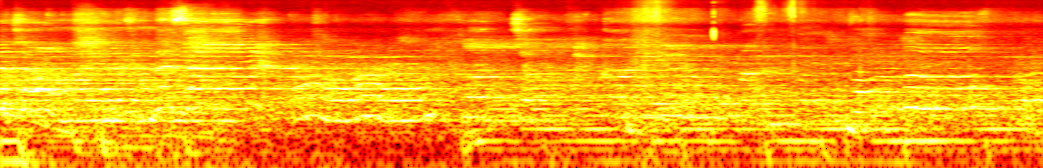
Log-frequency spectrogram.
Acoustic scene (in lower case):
crowded indoor space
